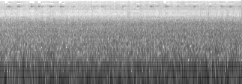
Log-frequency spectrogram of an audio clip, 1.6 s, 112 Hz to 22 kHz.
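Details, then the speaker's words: 1966 Ford F350 dump truck driven on highway above 55 mph; heavy road roar with steady mid-pitched howl that disappears with clutch pushed in; owner unsure if transmission or driveline; driveline howl at highway speed. "if you get her up a little higher. And goes away with the clutch being pushed in. So, I don't know if that's transmission, if that's just driveline noise and vibration, but it's kind of loud, and we're going to listen to that for the next 4 hours."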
